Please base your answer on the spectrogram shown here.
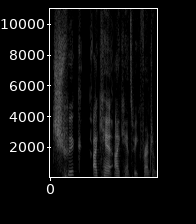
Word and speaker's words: CHIQ: is pronounced like chick.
